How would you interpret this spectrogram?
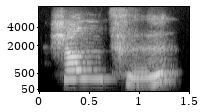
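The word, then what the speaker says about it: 生词: 一次，生子， C baca ada angin. 生词.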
